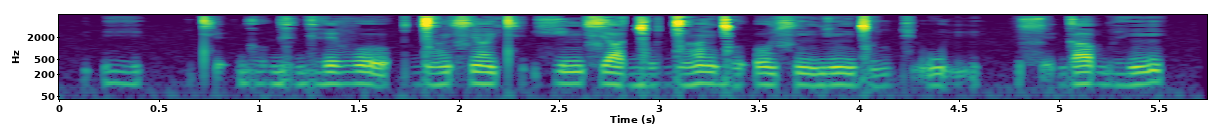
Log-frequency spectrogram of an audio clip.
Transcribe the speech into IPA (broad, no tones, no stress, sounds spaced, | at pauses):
ʔ i̤ | cʰ ḛ ʔ ɡʱ ʊ ɡ ɪ ɡʱ e v o | ɡ͡ǀ ã ɕ ã cʰ ḭ ç e ɲ ɕ a ɡ͡ǀ u ɡ͡ǀ ã ɡ͡ǀ ʊ ʔ o ɕ ĩ ɡ ĩ ɡ͡ǀ ʊ ʎ c ṵ w ḭ | ɬ ḛ ɡ a bʱ ĩ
